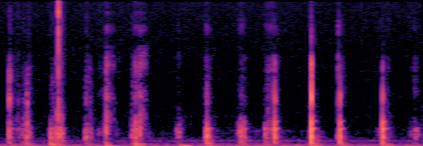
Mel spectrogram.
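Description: A metal hook tool scratches and digs into a silver pressed powder eyeshadow pan set in a small square black plastic palette, breaking the powder up. The result is a string of short, dry, crumbly scrapes and crunches at an uneven pace, with a faint low hum underneath.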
